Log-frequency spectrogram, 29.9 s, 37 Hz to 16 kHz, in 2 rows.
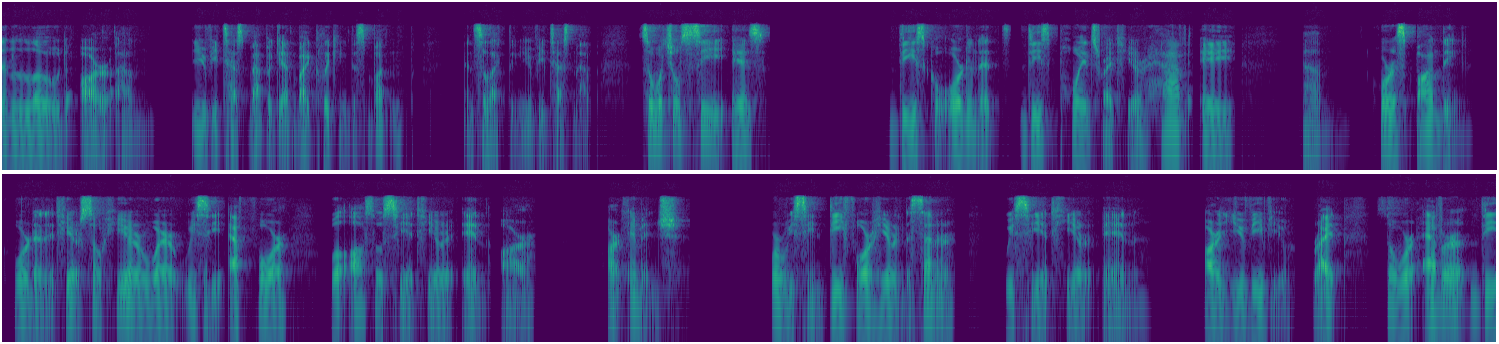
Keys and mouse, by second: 1.2-5.2 drag, 5.2 middle click, 21.3 click, 21.7-23.4 middle drag.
